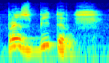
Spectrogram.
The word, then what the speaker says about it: presbíteros: Presbíteros. Tá vendo que o Y aí também foi pronunciado com som de I, né?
